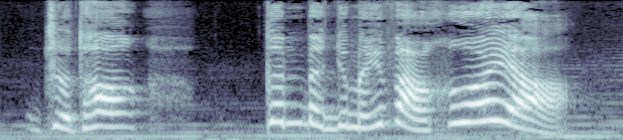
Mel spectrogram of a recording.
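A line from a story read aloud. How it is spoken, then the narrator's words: Shouting. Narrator (Chinese): 马丁叫道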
